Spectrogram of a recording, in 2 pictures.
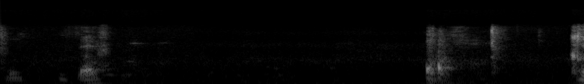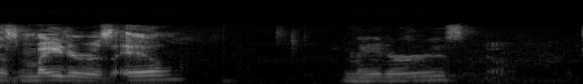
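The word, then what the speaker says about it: Ilmater: that IL mat the Forgotten Realms pronounced ill Mater oh ill Mater was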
